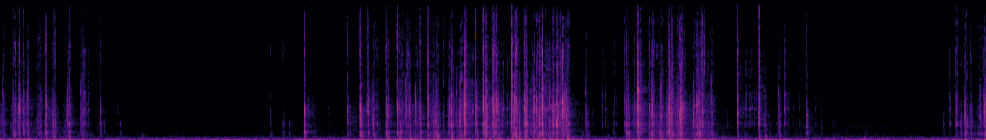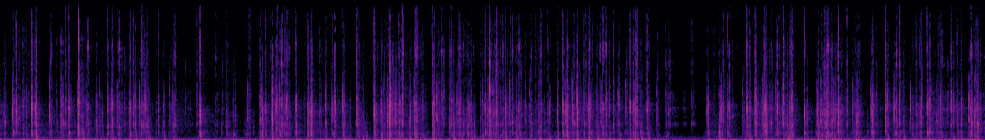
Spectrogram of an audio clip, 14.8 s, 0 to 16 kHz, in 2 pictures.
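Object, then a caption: Compact plastic keyboard. Fingertips type on a compact white plastic keyboard with low-profile keys resting on a grey mat. Bursts of rapid, bright clicky keystrokes with a soft low thump underneath are broken by short pauses near 1, 4.5, 6.5 and 12.5 seconds. Each keystroke stops almost instantly.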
